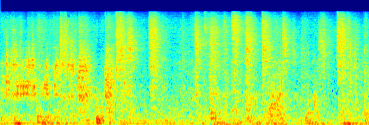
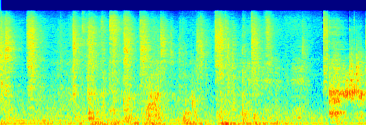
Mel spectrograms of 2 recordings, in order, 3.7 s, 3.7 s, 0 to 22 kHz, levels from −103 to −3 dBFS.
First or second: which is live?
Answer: second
